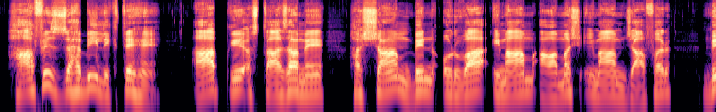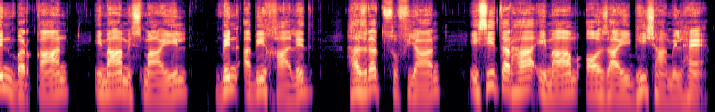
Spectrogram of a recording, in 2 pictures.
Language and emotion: Urdu, neutral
